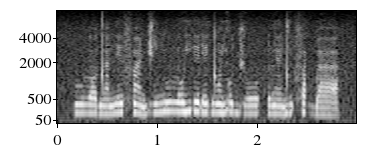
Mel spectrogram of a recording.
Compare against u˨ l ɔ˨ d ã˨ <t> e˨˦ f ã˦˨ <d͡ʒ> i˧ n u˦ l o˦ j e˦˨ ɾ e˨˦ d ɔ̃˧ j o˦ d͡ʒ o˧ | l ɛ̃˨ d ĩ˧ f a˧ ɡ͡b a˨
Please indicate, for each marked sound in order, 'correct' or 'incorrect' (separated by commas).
incorrect, correct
